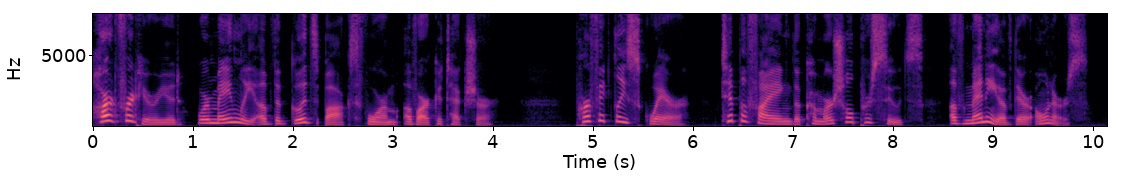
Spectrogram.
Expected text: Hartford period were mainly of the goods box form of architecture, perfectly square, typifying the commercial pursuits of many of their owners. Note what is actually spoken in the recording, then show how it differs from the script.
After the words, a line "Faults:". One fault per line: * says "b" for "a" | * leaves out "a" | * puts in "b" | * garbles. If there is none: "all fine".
Hartford period were mainly of the goods box form of architecture, perfectly square, typifying the commercial pursuits of many of their owners.
Faults:
all fine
